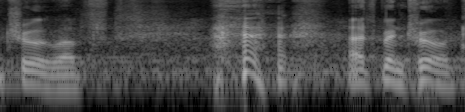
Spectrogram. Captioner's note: laughter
